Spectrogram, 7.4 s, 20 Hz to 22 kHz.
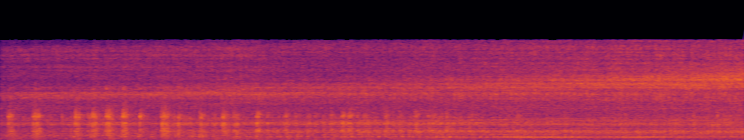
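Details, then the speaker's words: Bridgeport mill on first run after plugging in, head just turned right side up, spindle at 4200 RPM: fast steady whir with a light uneven rattle from one end of the head, strongest early on; rattle at high spindle speed. "sounds like rat down at that end um okay we plugged it in we answered our own question we're going to tear into it"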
